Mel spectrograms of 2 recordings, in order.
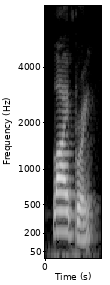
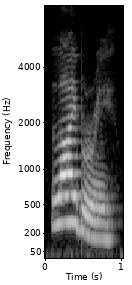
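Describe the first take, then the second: First: A middle syllable is dropped, leaving two syllables. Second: All three syllables are pronounced fully. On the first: "which becomes library" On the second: "We also have the word library"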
